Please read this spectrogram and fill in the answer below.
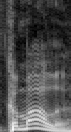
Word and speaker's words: Kamala: one is it Kamala Indian people say Kam KLA kamla okay ask Google man hit the Google Thum don't they have a Google pronation hold on let me it's Camala yeah protocol got it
